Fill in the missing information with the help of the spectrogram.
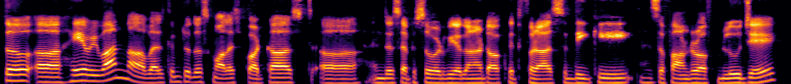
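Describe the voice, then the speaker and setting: A man hosting a podcast interview, talking in a loose, halting way with many fillers. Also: mid-range voice, fairly even intonation, dry recording. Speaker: podcast host. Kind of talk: casual interview chat.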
